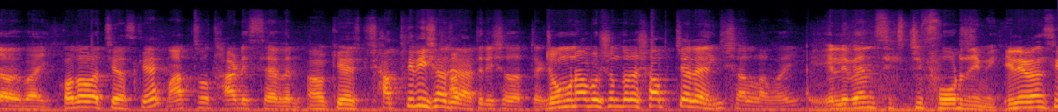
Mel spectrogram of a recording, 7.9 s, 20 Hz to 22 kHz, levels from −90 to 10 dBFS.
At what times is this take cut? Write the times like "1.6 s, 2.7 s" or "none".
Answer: 5.9 s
